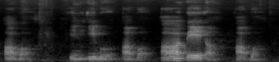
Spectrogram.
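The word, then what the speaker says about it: okpo: Worm is called obo in Igbo.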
